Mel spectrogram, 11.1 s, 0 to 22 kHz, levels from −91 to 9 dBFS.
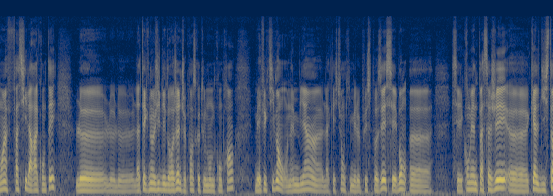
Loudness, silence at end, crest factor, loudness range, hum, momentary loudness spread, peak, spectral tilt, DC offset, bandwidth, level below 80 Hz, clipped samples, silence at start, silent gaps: -20 LUFS; 0 s; 18 dB; 5 LU; none; 11 LU; 0 dBFS; -6 dB/octave; under 0.1%; 13 kHz; -48 dBFS; under 0.1%; 0 s; none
